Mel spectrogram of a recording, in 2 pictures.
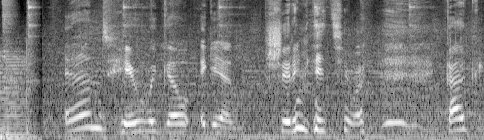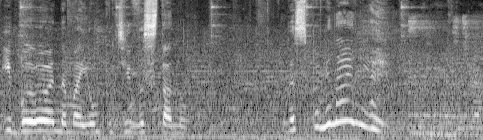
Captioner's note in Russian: смех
